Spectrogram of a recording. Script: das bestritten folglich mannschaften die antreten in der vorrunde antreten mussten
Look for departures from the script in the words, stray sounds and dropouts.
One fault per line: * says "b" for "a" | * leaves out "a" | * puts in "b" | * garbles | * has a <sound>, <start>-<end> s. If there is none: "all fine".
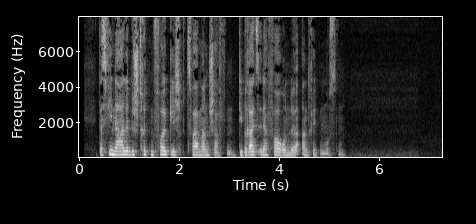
* puts in "finale"
* puts in "zwei"
* says "bereits" for "antreten"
